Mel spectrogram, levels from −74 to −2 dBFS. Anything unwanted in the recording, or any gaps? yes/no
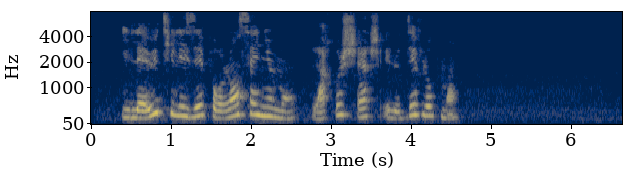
no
